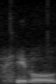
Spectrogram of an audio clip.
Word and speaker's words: Hilo: Well, you mentioned Hawaii, and you mentioned the city where I live, which is Hilo. The I's are pronounced like E's in Hawaiian language.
